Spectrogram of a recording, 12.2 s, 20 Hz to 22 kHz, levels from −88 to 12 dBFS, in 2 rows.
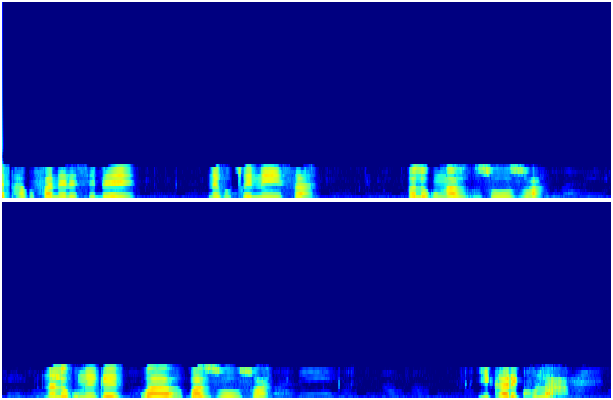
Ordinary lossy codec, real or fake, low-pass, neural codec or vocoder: MP3, 32 kbps; real; 3.6 kHz; none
